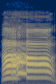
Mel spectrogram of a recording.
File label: fear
